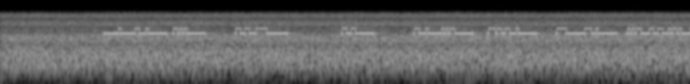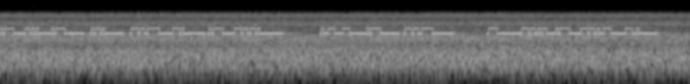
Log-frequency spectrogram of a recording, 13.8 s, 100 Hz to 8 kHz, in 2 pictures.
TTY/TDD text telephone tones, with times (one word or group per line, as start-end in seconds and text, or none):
1.3-4.6 CRITICS
5.0-8.0 CONSIDERED
8.4-9.2 THE
9.4-10.7 GAME
11.1-11.9 TO
12.3-12.6 BE
12.9-13.3 AN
